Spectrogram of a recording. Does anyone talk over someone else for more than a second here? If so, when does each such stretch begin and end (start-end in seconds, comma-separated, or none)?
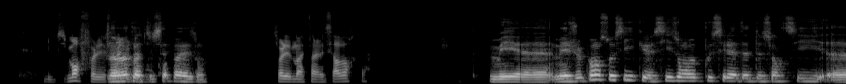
none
